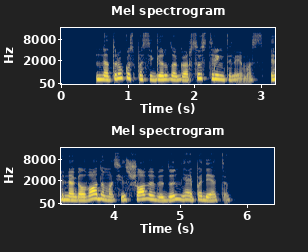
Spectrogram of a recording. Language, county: Lithuanian, Tauragė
